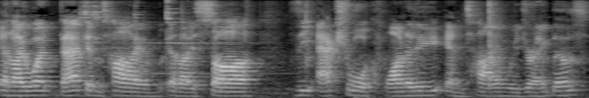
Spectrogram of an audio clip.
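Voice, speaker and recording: A man's medium-pitched, monotone, flat delivery at a fairly slow pace, with audible room echo and noticeable background noise. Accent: American. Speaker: podcast host. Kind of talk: casual chat. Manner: rambling, self-interrupting.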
